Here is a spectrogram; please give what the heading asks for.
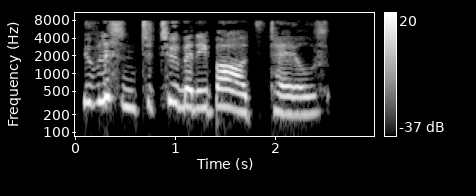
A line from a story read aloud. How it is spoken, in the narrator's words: Ara yawned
